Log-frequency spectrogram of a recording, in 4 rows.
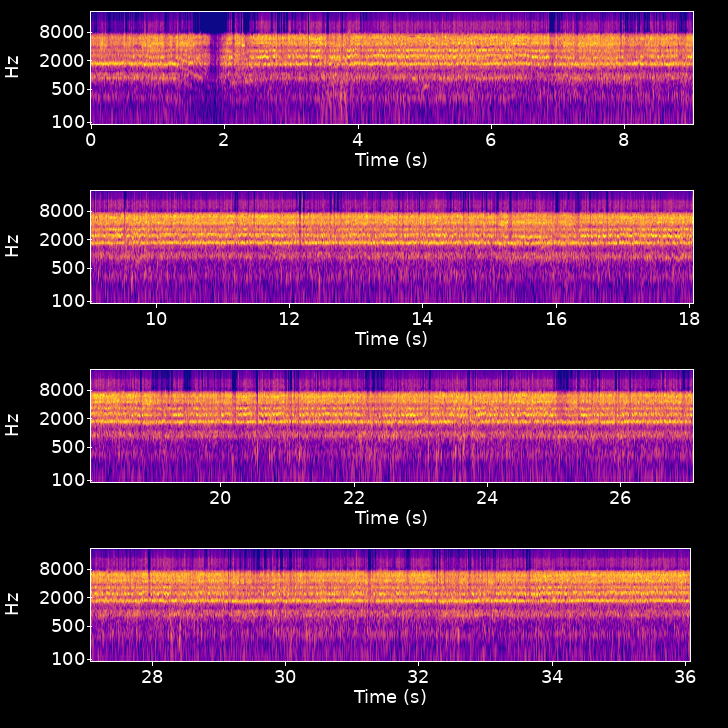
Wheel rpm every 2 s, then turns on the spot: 190, 170, 220, 210, 230, 230, 230, 230, 220, 230, 230, 230, 230, 240, 230, 230, 230, 230.
none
